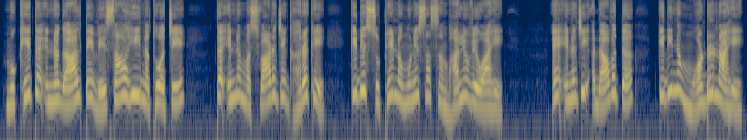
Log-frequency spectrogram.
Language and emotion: Sindhi, surprised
